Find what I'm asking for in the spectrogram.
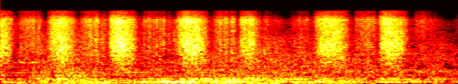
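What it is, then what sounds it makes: Wool rug being scrubbed. A long-handled push brush scrubs a red woven wool Persian rug that is wet with brown, dirty foam. Repeated bright, hissing back-and-forth strokes swell and fade at an uneven pace over a steady low hum underneath.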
